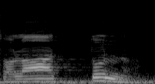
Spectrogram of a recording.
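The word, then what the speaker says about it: صلاة: So the pronunciation of this word is salatun. In Usmani script, that's how it is written. This waw is written, it is not pronounced.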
